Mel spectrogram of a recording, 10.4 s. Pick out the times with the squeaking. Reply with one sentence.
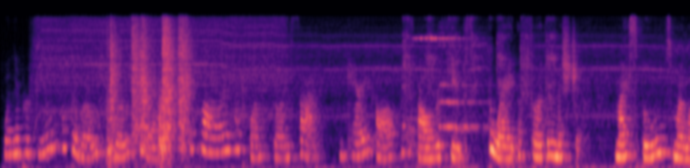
The squeaking can be heard from 1.6 to 2.9 s and from 6.0 to 7.3 s.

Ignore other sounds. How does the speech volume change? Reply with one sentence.
The loudness of the speech goes up.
